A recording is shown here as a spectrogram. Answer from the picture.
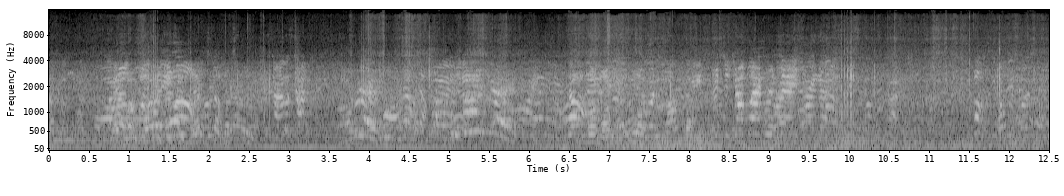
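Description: Several voices calling and shouting over one another during a rugby league game, short unclear calls in quick succession.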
